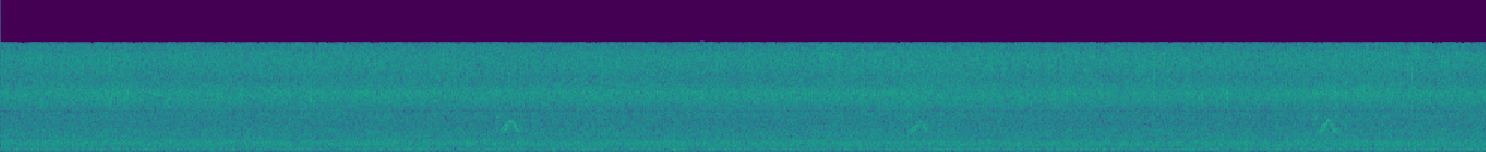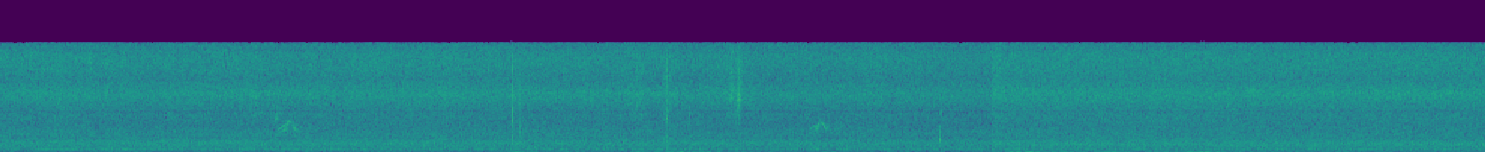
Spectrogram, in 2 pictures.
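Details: A honey bee colony drones steadily at the hives while honey is removed for harvest. The dense buzzing holds level, with faint high ticks every few seconds and some clattering handling noises toward the end.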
